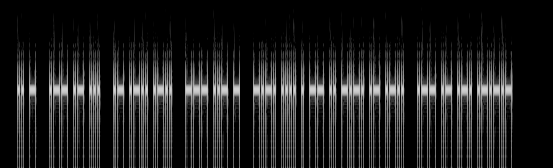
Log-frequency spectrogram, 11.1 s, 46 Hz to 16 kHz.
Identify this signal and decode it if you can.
Morse code, heard as a keyed tone, about 30 wpm, 700 Hz. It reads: IT WAS ALL OUT CHEMICAL WAR.
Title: Sentences from Top 1200 Words 30wpm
